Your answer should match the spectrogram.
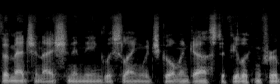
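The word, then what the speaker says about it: Gormenghast: it but um just it's phonetic with with a GH in the in the second syllable the second G anyway you'll work it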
